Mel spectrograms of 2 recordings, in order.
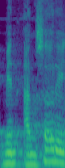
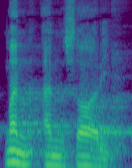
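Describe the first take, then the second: First: The first word is said with an i vowel. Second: The first word is said with an a vowel. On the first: The speaker calls it wrong. "bisa dibaca min, tapi salah gitu" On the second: The speaker calls it right. "kalau ini dikasih tanda aja man"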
